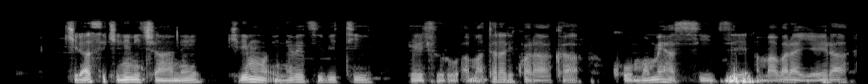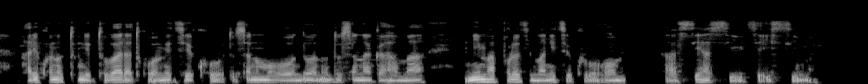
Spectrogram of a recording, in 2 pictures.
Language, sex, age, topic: Rundi, male, 18-24, education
